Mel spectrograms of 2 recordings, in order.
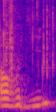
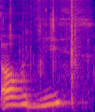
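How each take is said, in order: First: The final S sound is silent. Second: The final S sound is pronounced. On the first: This may be the correct way to say it. "mais ça se trouve c'est Ordi" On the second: This is how the speaker usually says it. "moi je dis Ordis"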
